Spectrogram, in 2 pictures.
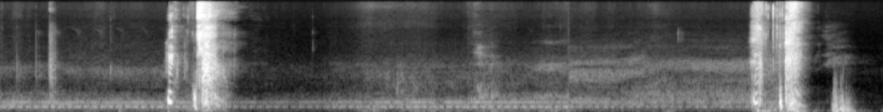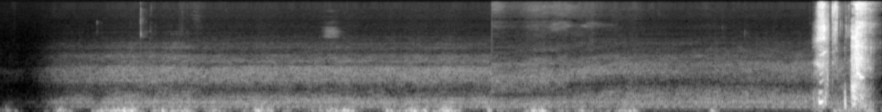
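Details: Stuffy nose, cat allergy suspected: three sharp, brief sneezes over a purr-like hum with quiet snuffling between; sneezing.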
